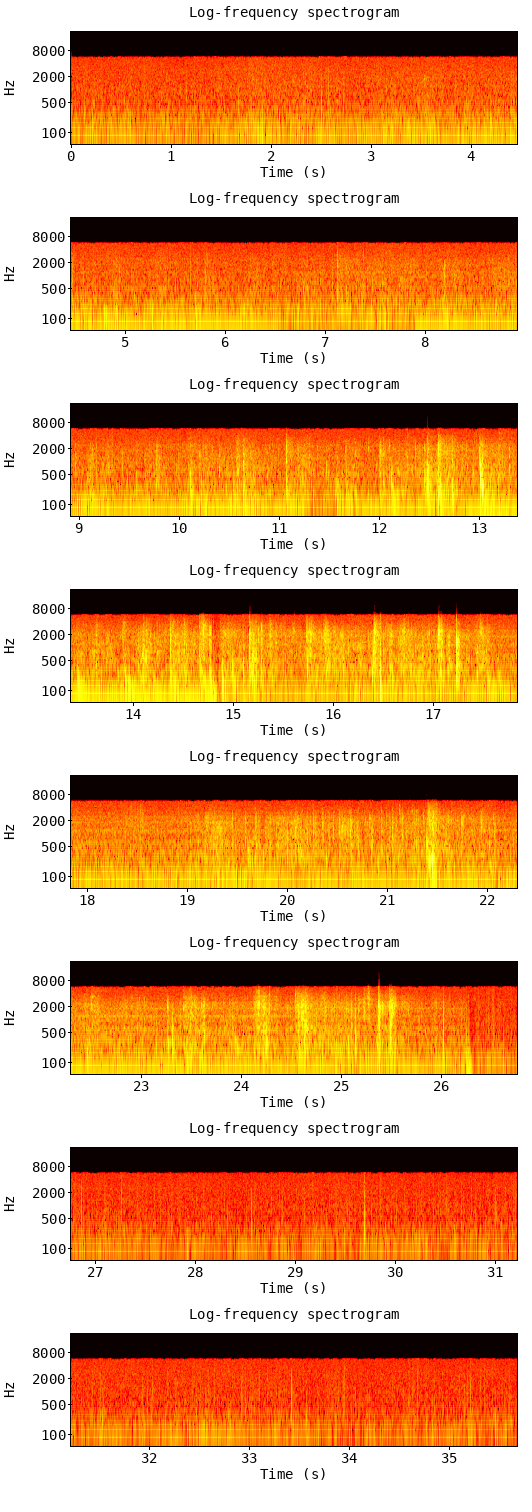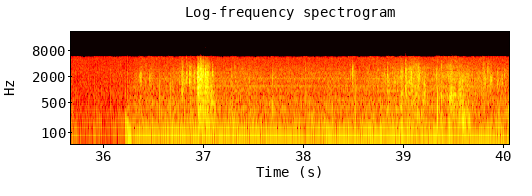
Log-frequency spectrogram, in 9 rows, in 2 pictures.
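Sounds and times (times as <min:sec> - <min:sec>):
low hum: 0:00.0 - 0:30.1, 0:32.0 - 0:40.0
film soundtrack hiss: 0:00.0 - 0:40.0
horse hooves on leafy trail: 0:01.7 - 0:26.4, 0:36.2 - 0:40.0.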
